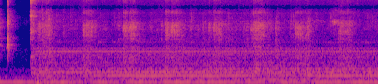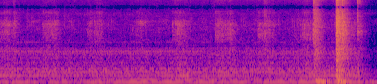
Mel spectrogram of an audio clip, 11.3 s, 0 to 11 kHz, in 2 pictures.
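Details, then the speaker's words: 2010 Chamberlain Whisper Drive 248739 1/2 HP belt-drive garage door opener, gears recently lubed: steady motor hum with a faint uneven rubbing scrape about three times a second as the trolley travels; cause unclear, owner suspects the door arm. "Yeah, and this trolley sounds like it's scraping for some reason. I don't know why."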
